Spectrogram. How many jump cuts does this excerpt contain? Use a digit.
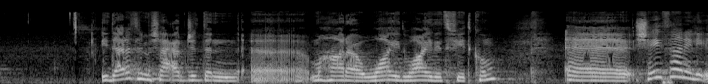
0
